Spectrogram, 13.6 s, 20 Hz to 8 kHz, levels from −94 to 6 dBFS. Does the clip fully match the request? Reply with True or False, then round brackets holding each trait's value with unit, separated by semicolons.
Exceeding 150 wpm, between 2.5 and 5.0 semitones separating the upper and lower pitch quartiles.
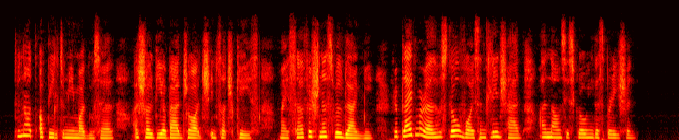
False (145 wpm; 4.2 semitones)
